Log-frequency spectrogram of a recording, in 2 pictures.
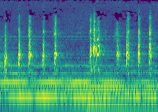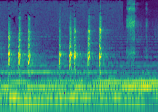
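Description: A domestic hen clucking: a string of short, separate clucks, two or three a second, over background music with steady held tones. The clucks stop about a second before the end.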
